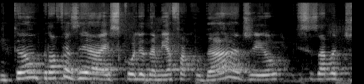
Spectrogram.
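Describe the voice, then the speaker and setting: A woman's high-pitched voice against noticeable background noise. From Brazil, Curitiba (Paraná). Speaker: linguistics professor. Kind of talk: interview conversation.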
